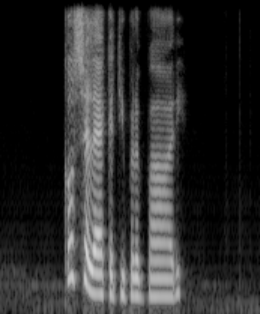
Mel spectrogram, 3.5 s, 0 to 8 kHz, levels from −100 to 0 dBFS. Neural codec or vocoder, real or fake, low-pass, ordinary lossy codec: codec, 16 kHz, 1 kbps, X-Codec, WavLM features, trained on Multilingual LibriSpeech; fake; 7.2 kHz; Opus, 64 kbps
